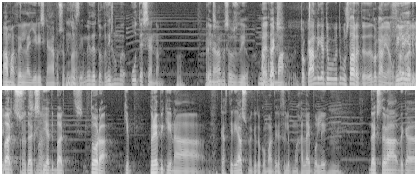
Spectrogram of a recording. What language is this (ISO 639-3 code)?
ell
